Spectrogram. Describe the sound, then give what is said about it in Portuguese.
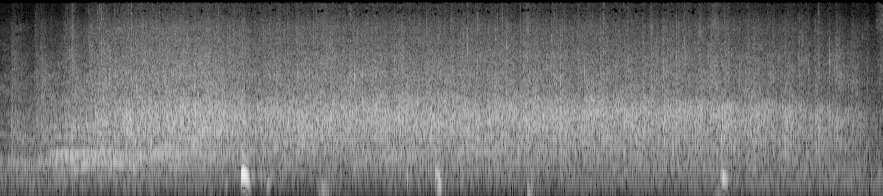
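Sustained audience applause fills the whole stretch, a dense steady patter of many hands clapping at an even loudness, with a few faint murmurs underneath and no clear speech. “Agora, não somente aplaudam, mas por favor, orem por mim para que meu jantar caia bem e eu não perca a minha noite de sono, tá bom?”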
